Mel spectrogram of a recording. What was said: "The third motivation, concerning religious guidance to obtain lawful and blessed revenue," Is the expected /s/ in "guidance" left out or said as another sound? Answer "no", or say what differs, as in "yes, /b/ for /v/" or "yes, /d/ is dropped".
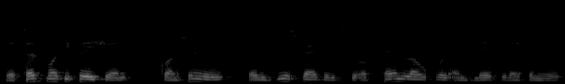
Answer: no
